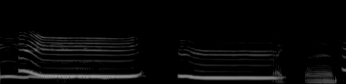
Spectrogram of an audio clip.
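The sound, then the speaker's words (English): A person imitates a beluga whale call with two long, steady, whistly tones of about a second each, slightly wavering, followed by a short burst of buzzy, clicking sounds. “What is his name? Beluga, the beluga whale.”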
